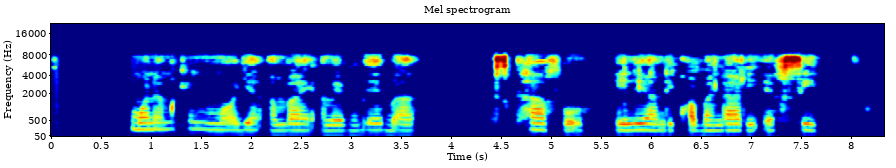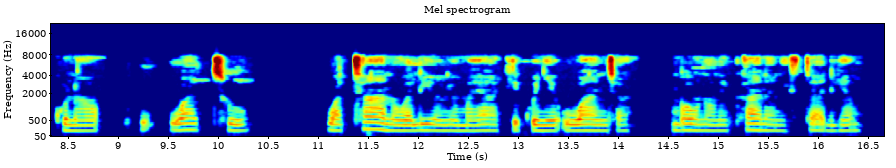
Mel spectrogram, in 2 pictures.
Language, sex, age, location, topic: Swahili, female, 18-24, Kisumu, government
